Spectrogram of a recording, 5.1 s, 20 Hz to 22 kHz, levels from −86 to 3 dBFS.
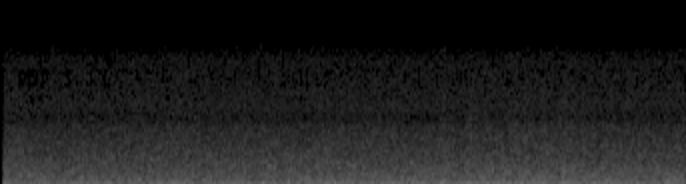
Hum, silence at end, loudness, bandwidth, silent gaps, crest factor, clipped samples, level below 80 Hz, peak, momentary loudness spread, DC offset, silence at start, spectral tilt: none; 0 s; -50 LUFS; 16.5 kHz; none; 14 dB; under 0.1%; -54 dBFS; -34 dBFS; 2 LU; under 0.1%; 0.05 s; -3.5 dB/octave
